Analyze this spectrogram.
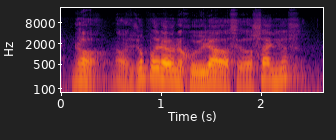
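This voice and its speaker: In an Argentine accent, a man speaks with ordinary pitch variation, his voice carrying audible room echo. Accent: Argentine Spanish (Rioplatense). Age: 60s. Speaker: investigative journalist. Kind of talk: interview conversation. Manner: halting, many fillers.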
